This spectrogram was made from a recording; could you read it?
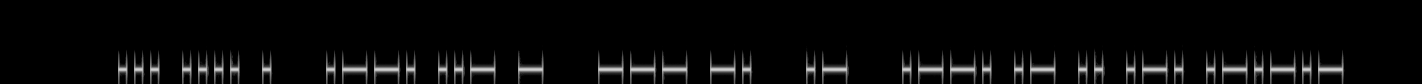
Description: Morse code, heard as a keyed tone, about 15 wpm, 700 Hz. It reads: SHE PUT ON A PAIR.
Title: Sentences from Top 1200 Words 15wpm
